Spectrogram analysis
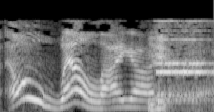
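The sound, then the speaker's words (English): A telephone rings with a warbling, sliding electronic tone that rises and falls in waves, then settles into a steadier, buzzier pitch near the end. It is loud and continuous throughout. “And you just dread the call.”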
